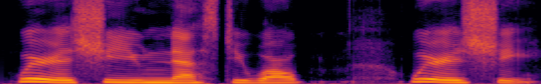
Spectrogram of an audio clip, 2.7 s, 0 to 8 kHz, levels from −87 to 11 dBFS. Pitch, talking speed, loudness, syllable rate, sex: 205 Hz, 200 wpm, -16 LUFS, 5.8 syllables/s, female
